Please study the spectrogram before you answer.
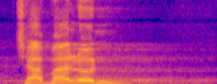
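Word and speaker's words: جبل: tanpa Isim nakirahnya itu jabalun Jabal gitu Kalau orang Arab membacanya Jabal kemarin atau umroh kita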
